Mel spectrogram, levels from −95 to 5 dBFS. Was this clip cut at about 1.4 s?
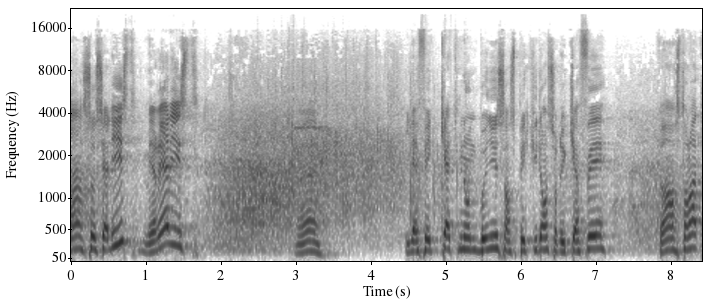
no; 1 cut; at 2.9 s

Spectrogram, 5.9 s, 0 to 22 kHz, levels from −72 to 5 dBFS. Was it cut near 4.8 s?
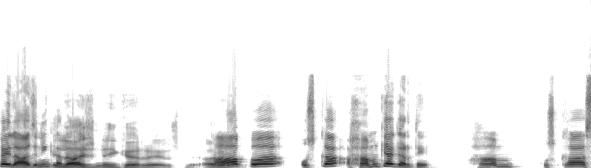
no; 0 cuts

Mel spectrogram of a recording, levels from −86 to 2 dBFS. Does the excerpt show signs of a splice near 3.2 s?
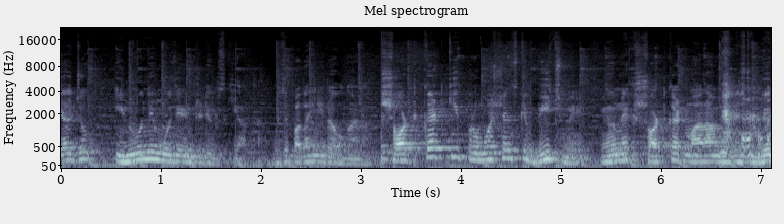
yes; 2 cuts; at 3.2 s, 5.3 s

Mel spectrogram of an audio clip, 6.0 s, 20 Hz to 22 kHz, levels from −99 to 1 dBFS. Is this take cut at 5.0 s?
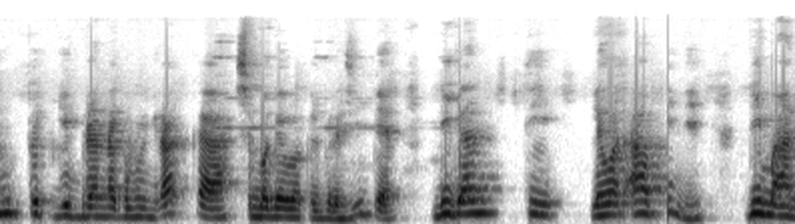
yes; 1 cut; at 5.0 s

